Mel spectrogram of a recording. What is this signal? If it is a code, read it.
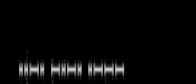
Morse code, heard as a keyed tone, about 42 wpm, 700 Hz. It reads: FCJ
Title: USA Call Sign Postfixes - 3 Letters 45wpm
